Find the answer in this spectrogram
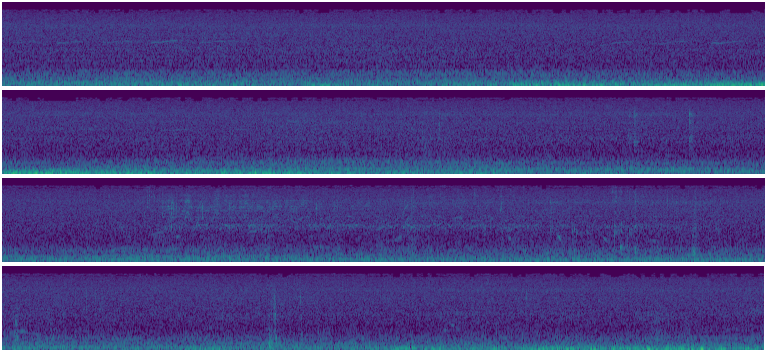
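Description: A steady engine drone, its pitch shifting about halfway through, over a low rumble that swells twice, a few seconds in and near the end.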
